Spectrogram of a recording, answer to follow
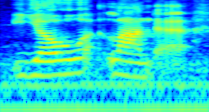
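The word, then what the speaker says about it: Jolanda: Yes, it is spelled with a J, and yes, it is pronounced Yolanda.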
